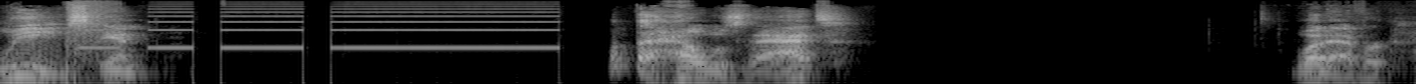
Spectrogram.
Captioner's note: annoying beeps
